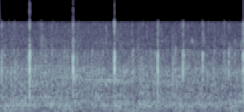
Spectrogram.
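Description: Sharp, evenly spaced drum taps, a little over two a second, keeping marching time over a steady crowd hum.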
